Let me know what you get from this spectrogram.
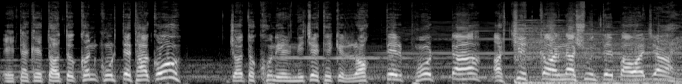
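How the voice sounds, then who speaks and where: A commanding old village grandfather acted by a man speaks in a strikingly high voice. He is stern and dramatic, a horror cartoon elder, with music clearly underneath. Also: normal speed, a bit bright. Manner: authoritative, ordering, dramatic.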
